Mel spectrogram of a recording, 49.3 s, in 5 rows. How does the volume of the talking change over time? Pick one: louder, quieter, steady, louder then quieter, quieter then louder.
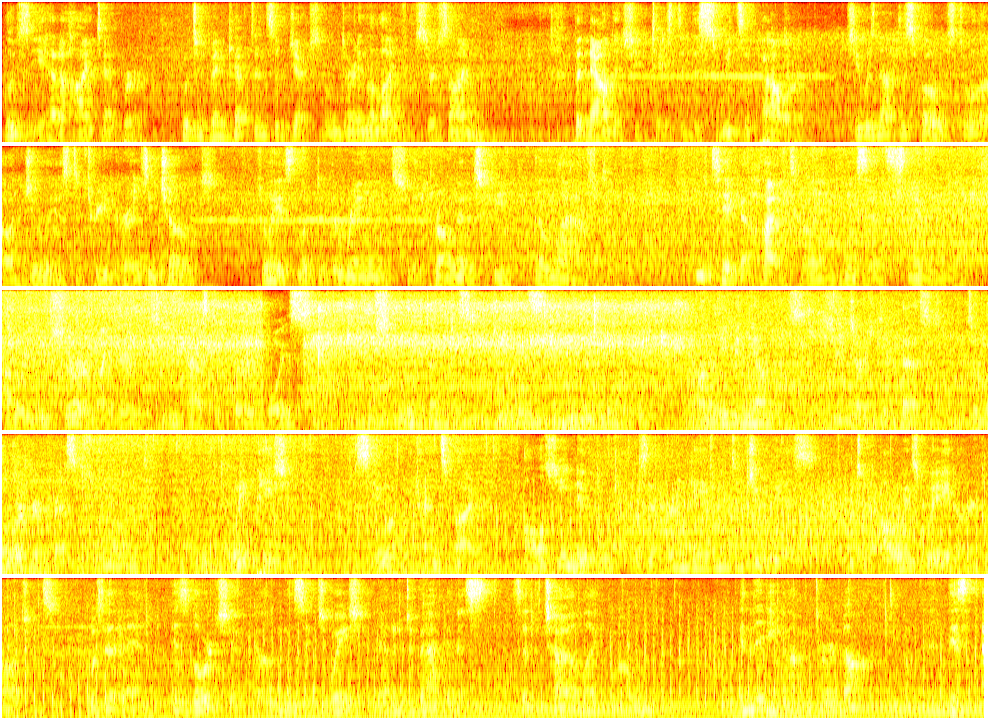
steady.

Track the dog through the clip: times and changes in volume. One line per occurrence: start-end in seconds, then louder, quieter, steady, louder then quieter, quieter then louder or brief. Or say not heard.
not heard.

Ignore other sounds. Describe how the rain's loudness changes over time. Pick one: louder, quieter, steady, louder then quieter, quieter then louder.
louder then quieter.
